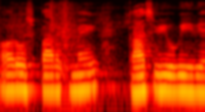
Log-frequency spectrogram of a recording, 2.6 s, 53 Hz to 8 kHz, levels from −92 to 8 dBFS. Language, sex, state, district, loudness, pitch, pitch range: Hindi, male, Bihar, Sitamarhi, -35 LUFS, 140 Hz, 135-145 Hz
